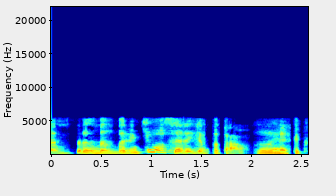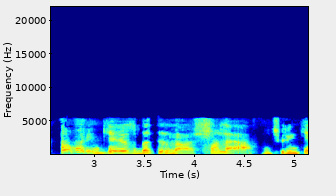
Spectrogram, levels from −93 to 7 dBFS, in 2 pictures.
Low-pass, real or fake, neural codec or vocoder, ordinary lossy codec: 5.4 kHz; fake; codec, 24 kHz, 1 kbps, SNAC; AAC, 24 kbps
